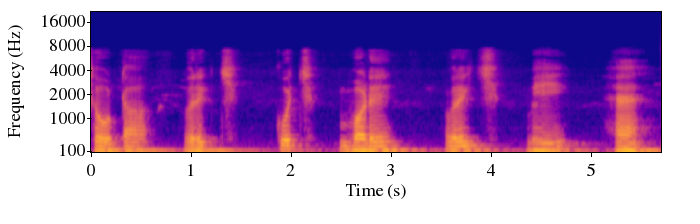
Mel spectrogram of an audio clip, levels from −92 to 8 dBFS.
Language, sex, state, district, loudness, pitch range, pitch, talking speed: Hindi, male, Chandigarh, Chandigarh, -18 LUFS, 110-120 Hz, 115 Hz, 75 wpm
